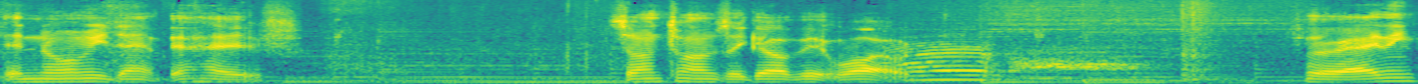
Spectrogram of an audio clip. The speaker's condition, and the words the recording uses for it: Cerebral palsy. It also takes a lot of effort to speak clearly, especially when I'm tired.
